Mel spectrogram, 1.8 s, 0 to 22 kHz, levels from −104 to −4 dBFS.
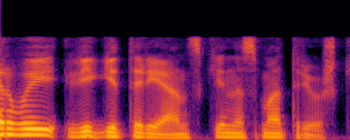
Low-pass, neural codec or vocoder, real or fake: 7.2 kHz; vocoder, 44.1 kHz, 128 mel bands every 256 samples, BigVGAN v2; fake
